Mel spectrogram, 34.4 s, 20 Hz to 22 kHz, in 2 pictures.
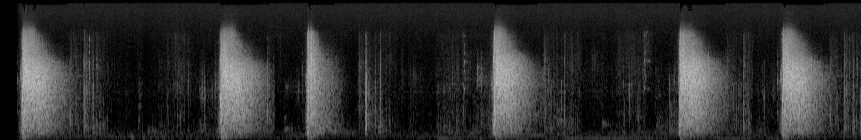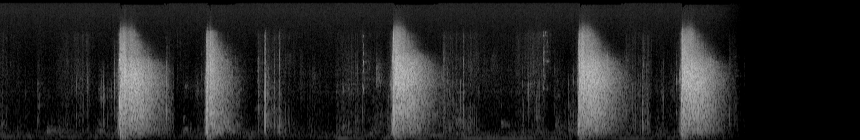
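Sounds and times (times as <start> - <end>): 
trainer's whip cracking: 0.4 - 1.9, 4.3 - 5.5, 6.1 - 7.7, 9.7 - 11.5, 13.4 - 14.9, 15.6 - 17.2, 19.5 - 20.7, 21.3 - 22.9, 25.0 - 26.6, 28.7 - 30.0, 30.8 - 31.8.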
